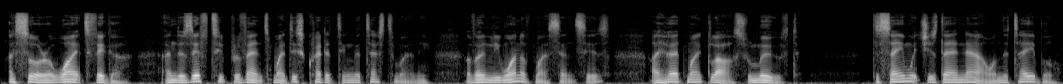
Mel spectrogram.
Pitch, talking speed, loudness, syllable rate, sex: 100 Hz, 185 wpm, -19 LUFS, 5.9 syllables/s, male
